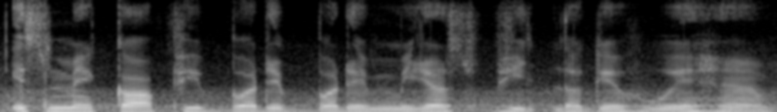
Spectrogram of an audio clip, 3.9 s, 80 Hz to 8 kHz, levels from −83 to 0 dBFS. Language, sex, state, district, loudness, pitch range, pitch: Hindi, female, Bihar, Patna, -18 LUFS, 175-190 Hz, 180 Hz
